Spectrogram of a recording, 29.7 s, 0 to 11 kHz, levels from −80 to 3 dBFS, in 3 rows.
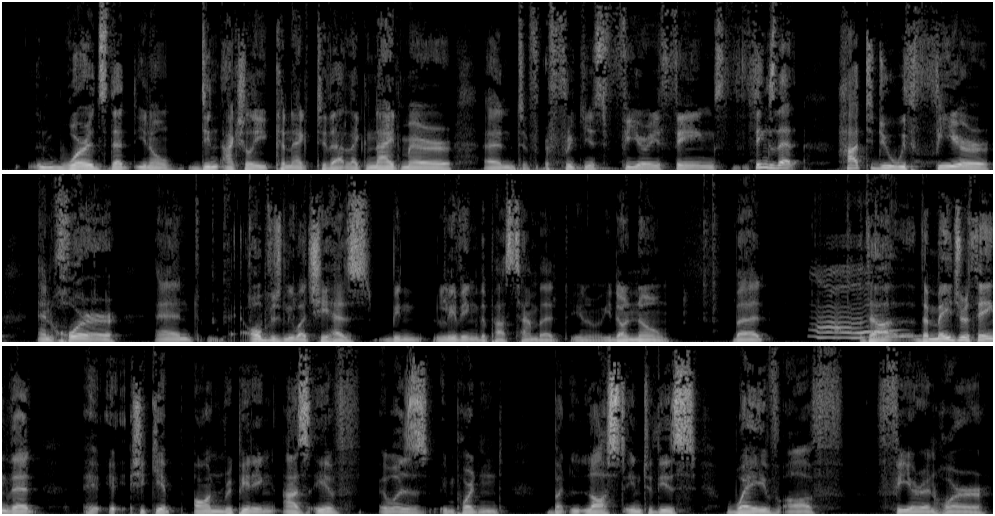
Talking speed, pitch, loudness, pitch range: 130 wpm, 105 Hz, -28 LUFS, 90-115 Hz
